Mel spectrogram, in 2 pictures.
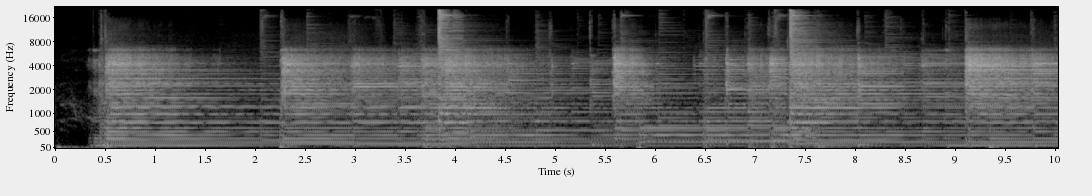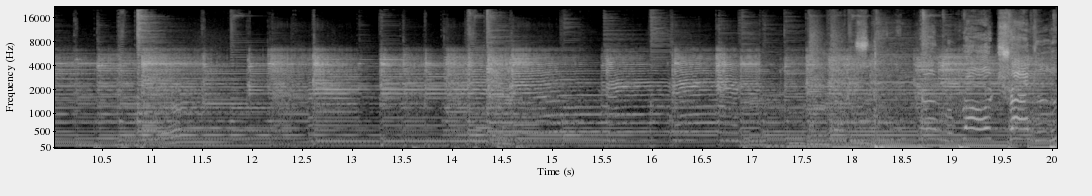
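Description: A live band plays a song at a steady, full volume, with bright effects-laden electric guitar over bass and drums, swelling a little louder toward the end.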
